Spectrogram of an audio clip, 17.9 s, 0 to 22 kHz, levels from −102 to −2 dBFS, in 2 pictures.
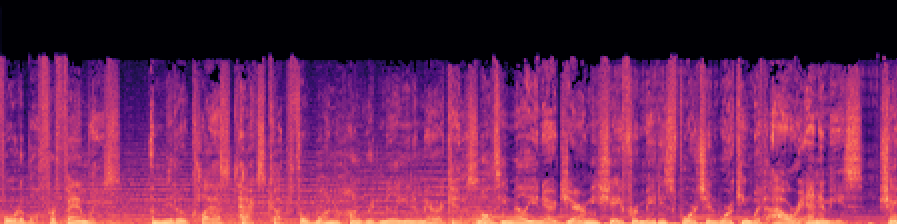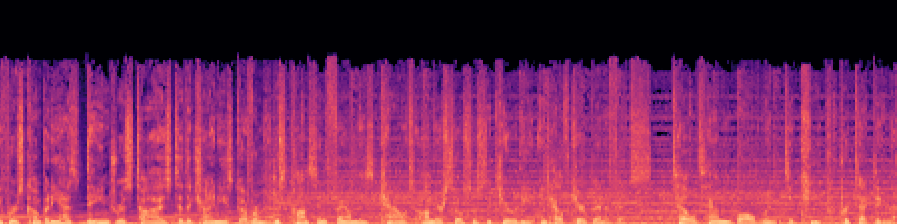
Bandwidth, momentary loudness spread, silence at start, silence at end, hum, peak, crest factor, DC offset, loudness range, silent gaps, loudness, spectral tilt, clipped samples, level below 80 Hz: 16.5 kHz; 4 LU; 0 s; 0 s; none; -4 dBFS; 16 dB; under 0.1%; 1 LU; none; -19 LUFS; -5 dB/octave; under 0.1%; -32 dBFS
